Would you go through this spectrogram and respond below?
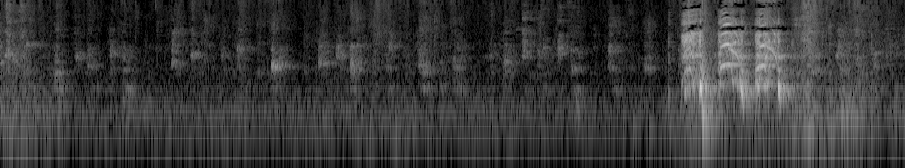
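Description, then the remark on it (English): A female pet monkey named Ursula drinks water with soft, rapid lapping and clicking sounds repeating for several seconds. A sudden loud, harsh burst of noise follows near the end. “Yeah, she's thirsty. I want to see how long she'll drink water.”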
